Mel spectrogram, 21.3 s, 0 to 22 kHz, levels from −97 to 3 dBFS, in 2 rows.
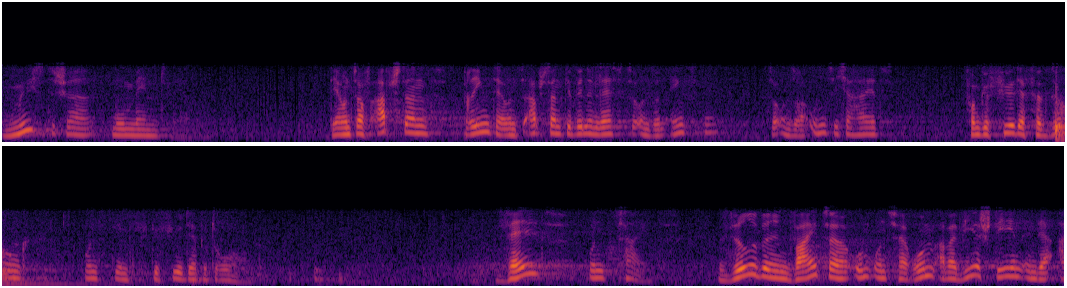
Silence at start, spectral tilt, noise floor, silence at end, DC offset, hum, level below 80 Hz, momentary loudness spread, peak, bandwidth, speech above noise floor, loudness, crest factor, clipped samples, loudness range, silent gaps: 0 s; -6 dB/octave; -70 dBFS; 0 s; under 0.1%; none; -74 dBFS; 20 LU; -22 dBFS; 4.5 kHz; 28 dB; -43 LUFS; 22 dB; under 0.1%; 12 LU; none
